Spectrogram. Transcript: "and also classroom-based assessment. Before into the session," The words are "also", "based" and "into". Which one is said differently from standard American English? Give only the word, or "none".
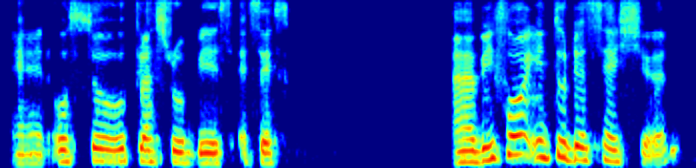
based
